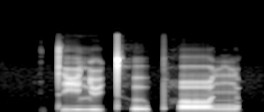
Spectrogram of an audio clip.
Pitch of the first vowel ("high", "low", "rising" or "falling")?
high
